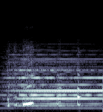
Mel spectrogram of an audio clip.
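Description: Music from a black metal / DSBM demo track: a held, droning chord swells up at the start, with a few short notes struck over it.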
